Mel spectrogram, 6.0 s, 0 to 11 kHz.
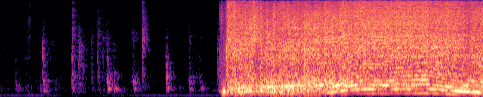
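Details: Kawasaki KX250 two-stroke, still needing carb tuning; after idle screw backed out to about double and throttle needle adjusted leaner, it restarts and revs keep creeping upward on their own instead of settling; idle hanging high, cause unknown.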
